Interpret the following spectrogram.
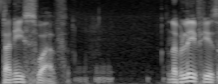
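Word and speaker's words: Stanisław: the bomb site trivia stanislaus named in Polish would be pronounced Benny suave and I believe he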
